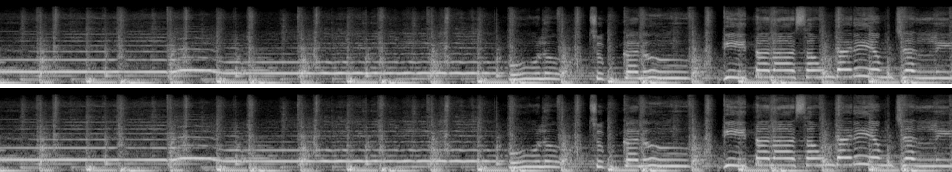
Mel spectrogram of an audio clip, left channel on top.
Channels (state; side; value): identical; both; correlation 1.00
